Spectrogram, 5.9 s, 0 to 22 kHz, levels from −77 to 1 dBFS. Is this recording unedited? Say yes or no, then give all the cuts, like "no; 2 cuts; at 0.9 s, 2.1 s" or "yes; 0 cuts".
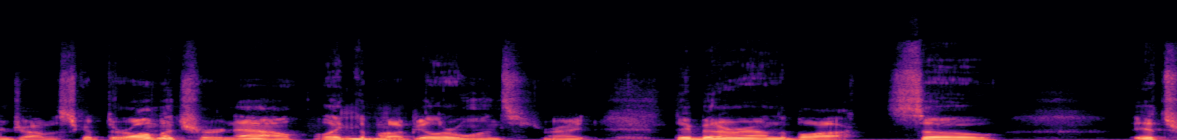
yes; 0 cuts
